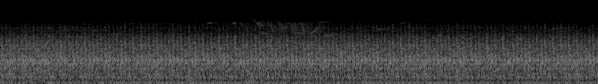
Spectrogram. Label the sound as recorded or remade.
recorded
